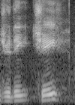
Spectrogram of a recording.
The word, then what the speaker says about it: Giudici: So this is Dan Giudici. Giudici. I'm never going to remember to say it like that, you know. Guadici.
